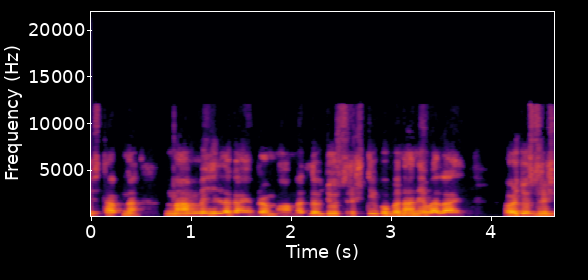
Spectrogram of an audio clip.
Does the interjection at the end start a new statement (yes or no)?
no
